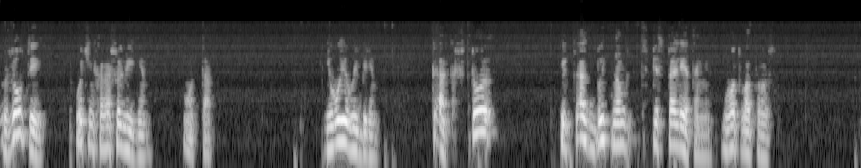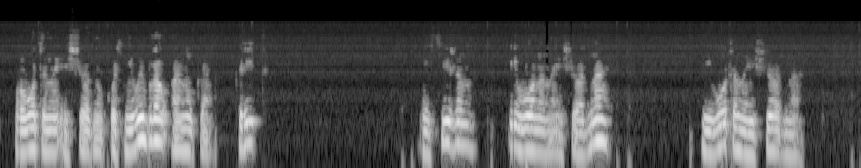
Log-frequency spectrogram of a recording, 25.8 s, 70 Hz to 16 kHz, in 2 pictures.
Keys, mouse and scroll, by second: 0.2 click, 1.4-3.2 middle drag, 4.7 middle click, 5.9-6.2 drag, 7.4-8.4 middle drag, 9.6 shift+click, 10.4-11.4 middle drag, 13.0 middle click, 17.0 drag, 19.1 click, 19.7 middle click, 21.0 middle click, 22.2 click, 23.7 shift+click.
